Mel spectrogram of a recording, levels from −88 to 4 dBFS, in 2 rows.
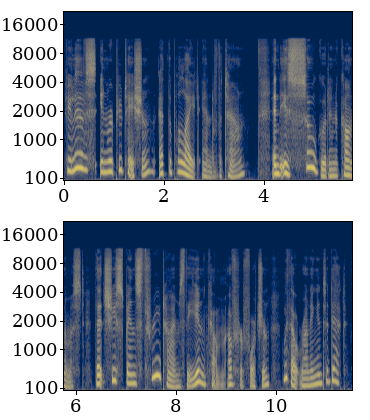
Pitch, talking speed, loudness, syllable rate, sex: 205 Hz, 160 wpm, -20 LUFS, 4.7 syllables/s, female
